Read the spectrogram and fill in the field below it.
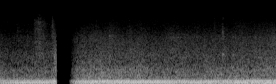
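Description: Sailboat motoring under engine after storms at sea, a steady low drone and rumble with broadband wind and water noise, briefly cut out for an instant partway through; no speech.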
